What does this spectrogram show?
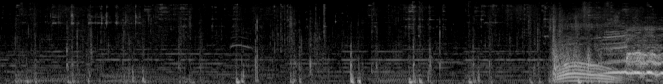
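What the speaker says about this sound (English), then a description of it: "Luckiest horse I've seen in my life." Hooves clip-clop along at a steady pace in Kingdom Come Deliverance 2, then a loud, nearby horse whinny rises and falls near the end, with voices in the background.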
